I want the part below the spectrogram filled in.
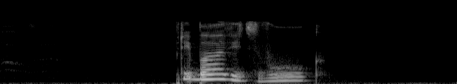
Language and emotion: Russian, sad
